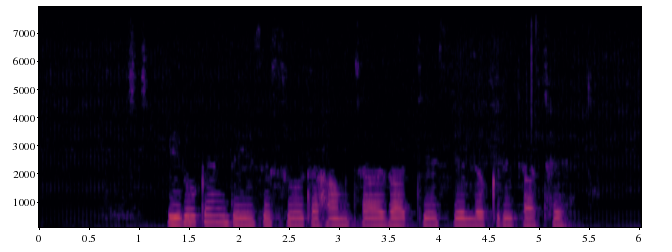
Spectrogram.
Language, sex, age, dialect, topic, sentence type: Magahi, female, 18-24, Northeastern/Surjapuri, agriculture, statement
